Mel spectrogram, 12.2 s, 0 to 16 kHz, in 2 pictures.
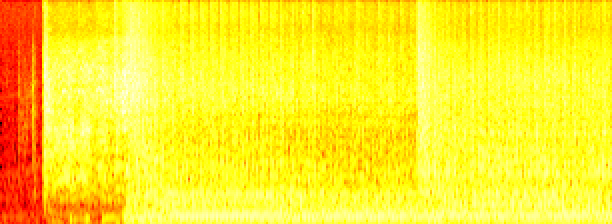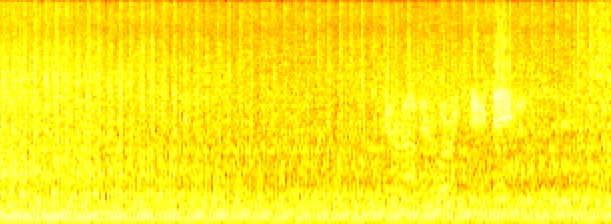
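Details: LS V8 swapped into a rear-wheel-drive Celica GT-SS, first start in the car with no belt fitted, no coolant expansion reservoir and looped hoses: the starter cranks briefly, then it catches and settles into a steady, even, deep lumpy idle that sounds healthy.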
